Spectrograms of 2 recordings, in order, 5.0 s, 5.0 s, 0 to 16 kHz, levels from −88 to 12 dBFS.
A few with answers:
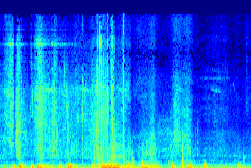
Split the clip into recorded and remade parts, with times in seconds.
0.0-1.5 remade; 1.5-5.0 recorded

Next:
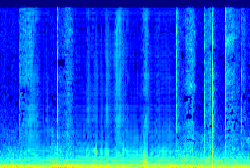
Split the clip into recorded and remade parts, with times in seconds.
0.0-0.5 recorded; 0.5-1.0 remade; 1.0-1.5 recorded; 1.5-3.5 remade; 3.5-5.0 recorded

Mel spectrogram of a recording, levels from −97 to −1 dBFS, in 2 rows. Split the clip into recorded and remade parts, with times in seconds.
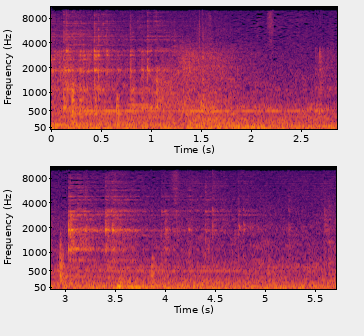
0.0-3.4 recorded; 3.4-5.7 remade

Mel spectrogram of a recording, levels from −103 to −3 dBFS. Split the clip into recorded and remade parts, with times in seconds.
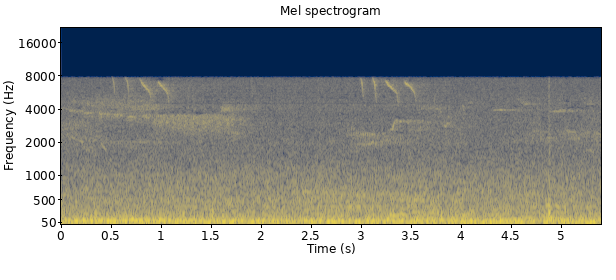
0.0-0.7 recorded; 0.7-3.9 remade; 3.9-5.4 recorded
